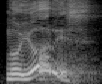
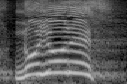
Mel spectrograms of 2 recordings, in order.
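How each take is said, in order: First: Said in the usual way. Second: High, louder cry of no llores; urgent plea. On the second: Acted. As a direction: call out no llores high and strong. Jesus comforts a weeping woman.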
